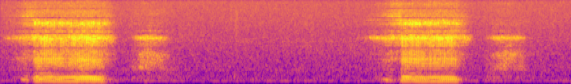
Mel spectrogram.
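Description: Two loud, rattling snores about three seconds apart, each followed by a softer breath out, in a quiet room; ordinary snoring.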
